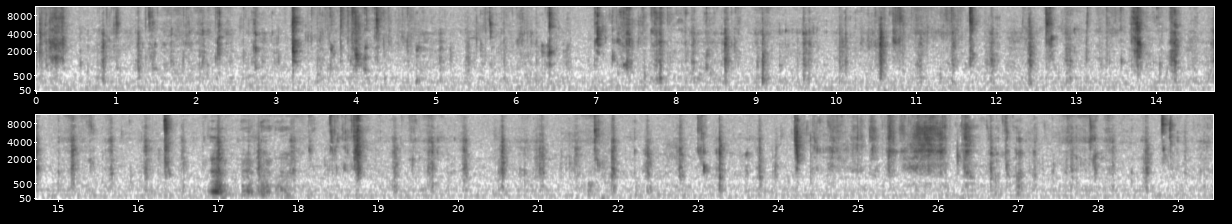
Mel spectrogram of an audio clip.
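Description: Chewing and biting into crispy fried chicken: a steady run of short crunches from the fried coating along with wet mouth sounds. About halfway through there is a brief low sound from the voice.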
